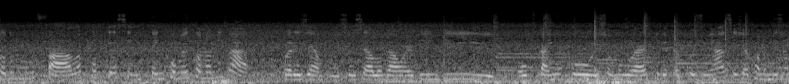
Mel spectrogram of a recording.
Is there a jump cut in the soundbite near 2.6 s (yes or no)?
no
